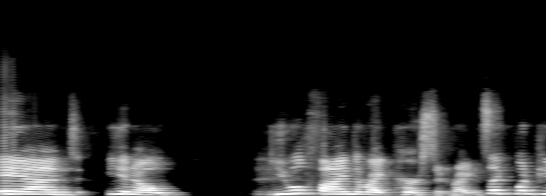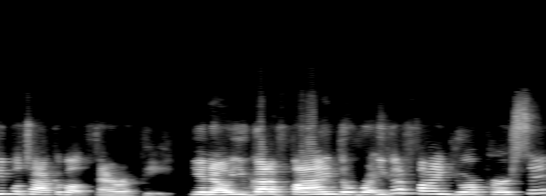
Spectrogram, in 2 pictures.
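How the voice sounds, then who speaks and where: A woman speaks loudly at a high pitch with lively intonation and a bubbly tone. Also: moderate pace. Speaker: financial advisor. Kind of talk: podcast interview.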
